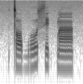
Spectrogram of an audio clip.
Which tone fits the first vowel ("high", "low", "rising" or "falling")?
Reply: low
